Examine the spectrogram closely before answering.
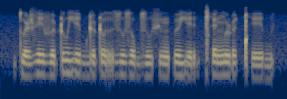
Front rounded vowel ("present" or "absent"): present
